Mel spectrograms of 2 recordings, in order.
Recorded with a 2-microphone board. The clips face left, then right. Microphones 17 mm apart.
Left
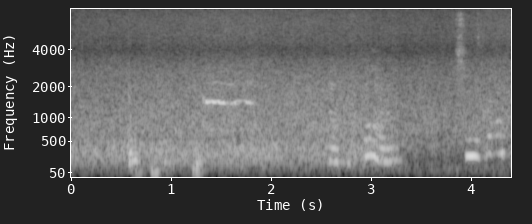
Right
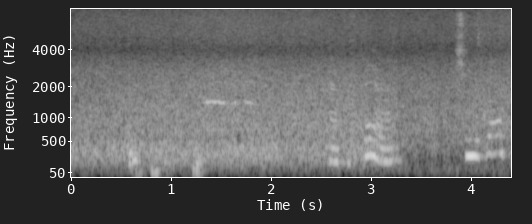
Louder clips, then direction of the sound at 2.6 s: Right 1 dB; 10° left (ahead or behind).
